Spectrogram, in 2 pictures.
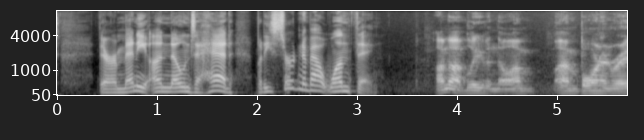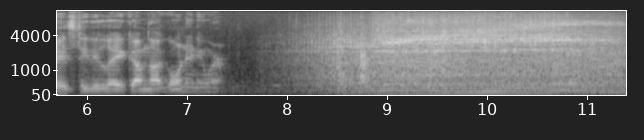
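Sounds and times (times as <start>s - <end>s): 
speech: 0.4s - 7.4s
timber truck engine rumbling while turning onto the highway out of Seeley Lake, Montana: 3.7s - 11.3s.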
